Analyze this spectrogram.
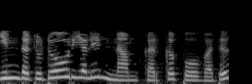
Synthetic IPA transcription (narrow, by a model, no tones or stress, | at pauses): ɪnd̪ɐʈ̪ʊʈoːɾɪjɐlɪlnaːmkɐrkɐpːoːʋɐðɯ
